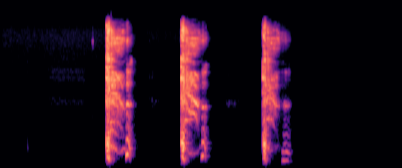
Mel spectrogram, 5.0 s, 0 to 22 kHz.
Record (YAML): three_cough_length: 5.0 s
three_cough_amplitude: 19656
three_cough_signal_mean_std_ratio: 0.27
survey_phase: beta (2021-08-13 to 2022-03-07)
age: 45-64
gender: Female
wearing_mask: 'No'
symptom_cough_any: true
symptom_onset: 8 days
smoker_status: Never smoked
respiratory_condition_asthma: false
respiratory_condition_other: false
recruitment_source: REACT
submission_delay: 2 days
covid_test_result: Negative
covid_test_method: RT-qPCR
influenza_a_test_result: Negative
influenza_b_test_result: Negative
